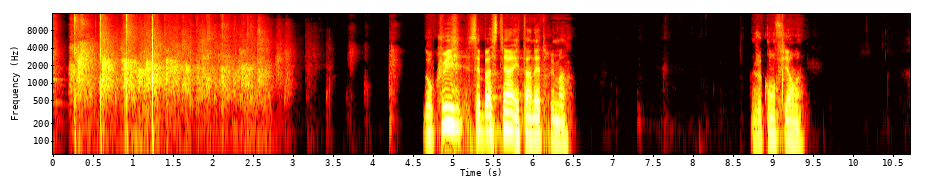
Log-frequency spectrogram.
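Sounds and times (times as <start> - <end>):
audience applauding: 0.0 - 3.0
speech: 4.6 - 6.6, 8.7 - 9.4.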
